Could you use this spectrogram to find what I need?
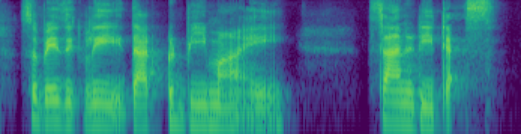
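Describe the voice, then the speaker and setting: Speaking fairly slowly, the woman has a non-native accent. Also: quiet background. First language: not English. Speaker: test automation engineer. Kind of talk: podcast interview. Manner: halting.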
